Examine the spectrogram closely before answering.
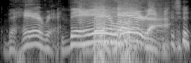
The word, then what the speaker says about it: Vahara: Vahara. Thanks, Steve. It's pronounced Vahara.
